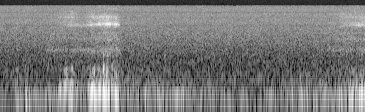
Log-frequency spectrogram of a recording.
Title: Roxy the English Pointer snoring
